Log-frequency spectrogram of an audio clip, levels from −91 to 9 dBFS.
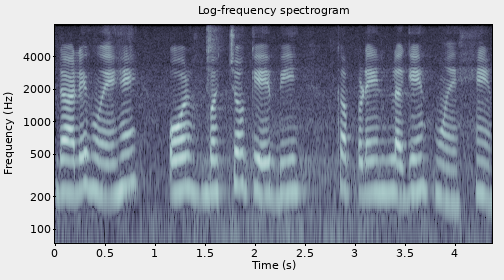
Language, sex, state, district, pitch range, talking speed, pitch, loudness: Hindi, female, Punjab, Pathankot, 215-235 Hz, 150 wpm, 220 Hz, -17 LUFS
